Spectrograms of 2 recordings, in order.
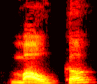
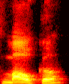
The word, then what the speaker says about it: mauka: the road so for mauka is pronounced mauka so one more time that's mauka and then when you put it together you get mauka and then micaiah is gonna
